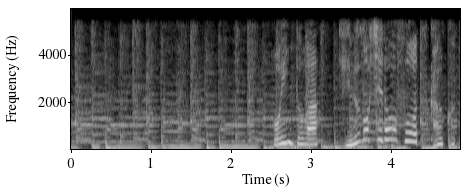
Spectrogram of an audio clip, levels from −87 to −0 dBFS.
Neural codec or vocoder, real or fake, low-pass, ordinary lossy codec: vocoder, 22.05 kHz, 80 mel bands, WaveNeXt; fake; 5.4 kHz; none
